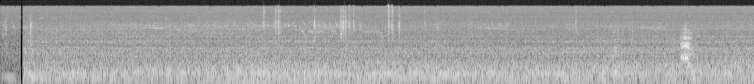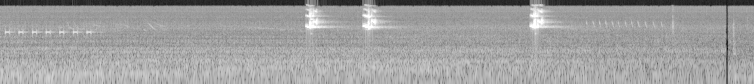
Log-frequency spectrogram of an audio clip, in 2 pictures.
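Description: A vehicle engine idling with a steady low hum. Over it, a bird gives three sharp, high calls, two close together about two-thirds of the way in and a third about two seconds later.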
